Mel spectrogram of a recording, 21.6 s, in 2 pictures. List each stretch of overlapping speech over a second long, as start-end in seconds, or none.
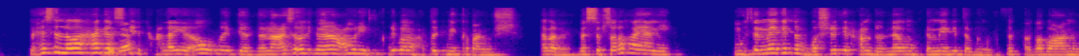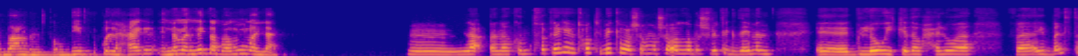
none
